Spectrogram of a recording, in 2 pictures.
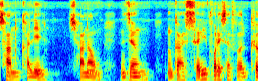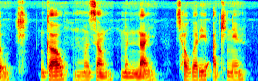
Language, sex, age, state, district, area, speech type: Bodo, male, 18-30, Assam, Chirang, rural, spontaneous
